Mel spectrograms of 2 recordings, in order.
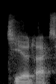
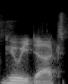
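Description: First: The first syllable sounds like 'gee-oh'. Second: The first syllable sounds like 'gooey'. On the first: "but I always say geoducks" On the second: "I pronounce gooey ducks"

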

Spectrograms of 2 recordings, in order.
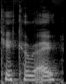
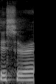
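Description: First: The first C is hard, like a K. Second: The first C is soft, like an S. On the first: The speaker calls it right. "it's pronounced Cicero" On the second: The speaker calls it wrong. "which is not pronounced Cicero"

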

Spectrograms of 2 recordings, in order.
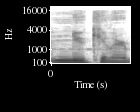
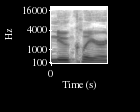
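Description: First: It is said with a disliked variant pronunciation. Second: It is said with the standard pronunciation. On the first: The speaker calls it wrong. "not nuclear" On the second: The speaker calls it right. "Thank you for saying nuclear"

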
